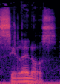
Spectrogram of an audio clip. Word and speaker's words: Silenoz: I used to call him Silenoz every time, and then I uh, finally heard him say it in an interview somewhat recently, and that's how he pronounced his uh, his stage name was Silenoz.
